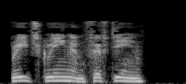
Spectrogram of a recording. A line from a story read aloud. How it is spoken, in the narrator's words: Holiday says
